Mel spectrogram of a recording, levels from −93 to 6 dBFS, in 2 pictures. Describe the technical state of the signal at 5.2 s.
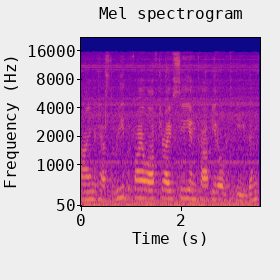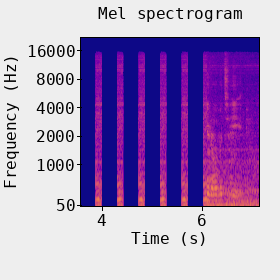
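At 5.2 s the signal is inside a stutter with silent gaps that runs from 3.55 s to 6.09 s. The likely cause is a stalled player or stream that replays its last fragment at each retry and then runs dry. The same 122 ms burst returns six times, once every 431 ms, with about 309 ms of digital silence between repeats. The audio that belonged in that span never plays.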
